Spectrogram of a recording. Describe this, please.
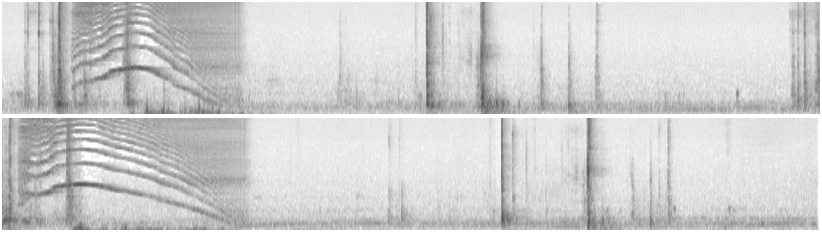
Opering/closing doors enough said!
